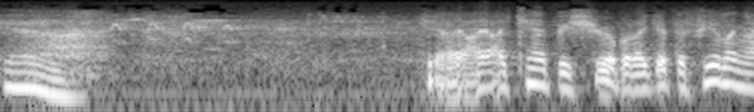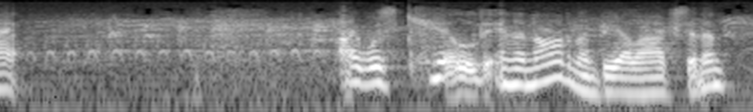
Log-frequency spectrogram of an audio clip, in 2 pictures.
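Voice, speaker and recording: A nervous, complaining man stammers and hesitates in a creaky voice that swings widely in pitch. It is 1970s radio drama acting, heard on a dull broadcast recording with clear noise. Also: big pitch swings, moderate pace, long pauses. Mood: uneasy.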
